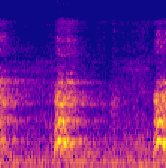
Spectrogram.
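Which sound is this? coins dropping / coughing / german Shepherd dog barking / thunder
german Shepherd dog barking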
